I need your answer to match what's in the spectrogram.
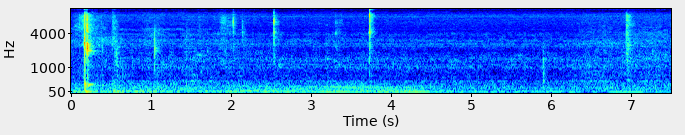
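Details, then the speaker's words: JVC TD-X501 cassette deck at end of tape: one sharp click then faint ticks over quiet hiss as it hits the leader and reverses; quick/auto-reverse works normally, earlier failure blamed on a dirty switch. "as soon as it encounters the leader it should reverse and it did oh okay so quick reverse might be working"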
